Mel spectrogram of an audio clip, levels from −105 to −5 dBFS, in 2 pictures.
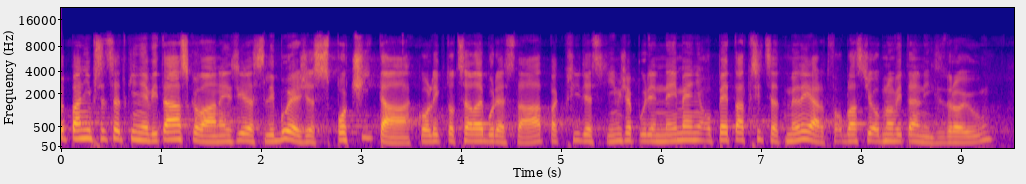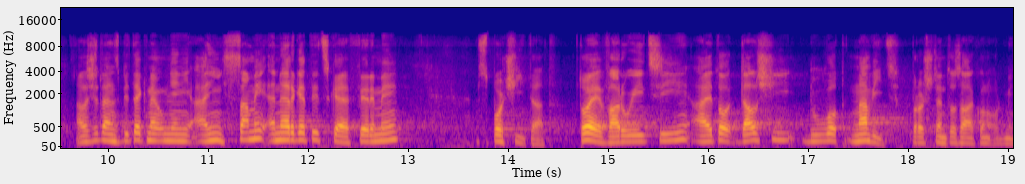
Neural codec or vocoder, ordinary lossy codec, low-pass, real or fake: none; Opus, 32 kbps; 10.8 kHz; real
